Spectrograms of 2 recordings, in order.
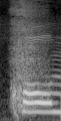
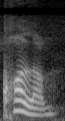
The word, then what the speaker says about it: Colm: Anyway, it's nice to see that Colm or Driscoll got swung basically. I don't know why they pronounce it Colm. It's column. It's column.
